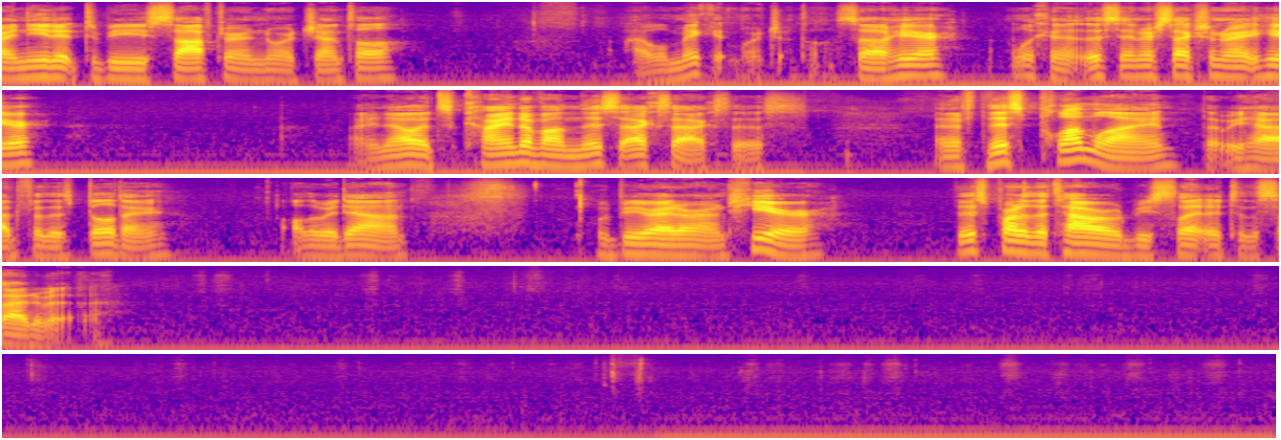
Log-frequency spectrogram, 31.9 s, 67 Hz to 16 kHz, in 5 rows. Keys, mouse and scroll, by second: 0.2 click, 0.5 click, 1.5 click, 1.9 click, 2.1 click, 2.3 click, 5.6 click, 6.0 click, 8.3 click, 9.5 click, 10.1 click, 13.7 click, 14.1 click, 17.5 click, 18.8 click, 19.3 click, 19.8 click, 20.4 click, 20.9 click, 21.1 click, 21.6 click, 21.8 click, 22.3 click, 23.3 click, 23.9 click, 24.2 click, 24.4 click, 24.7 click, 25.3 click, 25.5 click, 26.5 click, 26.8 click, 27.0 click, 27.4 click, 28.1 click, 28.5 click, 28.8 click, 29.8-31.9 drag.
